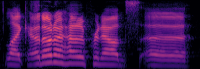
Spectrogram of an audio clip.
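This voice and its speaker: Bright-voiced woman with broad Kiwi accent. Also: mid-range voice, normal speed, clear, resonant tone, soft background music. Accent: broad rural New Zealand. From rural New Zealand. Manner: self-deprecating, sweary, rambling banter. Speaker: gaming video host. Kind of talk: casual gameplay commentary.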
